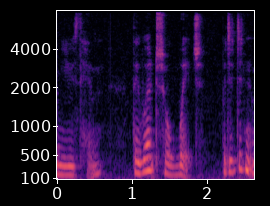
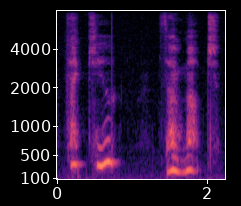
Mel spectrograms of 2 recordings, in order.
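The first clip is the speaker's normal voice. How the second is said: thankful friends voice; 3 semitones higher, 4 dB louder, much slower than usual. A narrator's reading. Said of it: "they both said together".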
